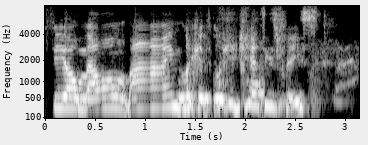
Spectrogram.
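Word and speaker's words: pheomelanin: It's Pheomelamine. Oh, yeah. Well, you're mispronouncing it badly. Okay, good. What is the right pronunciation? That's why I'm on a show, man. That's why I host. I don't know if I can say it right either. It's like phenylamine.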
